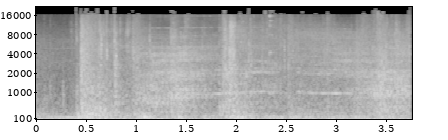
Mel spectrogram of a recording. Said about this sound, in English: The Ponaturi are trying to break through the walls.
